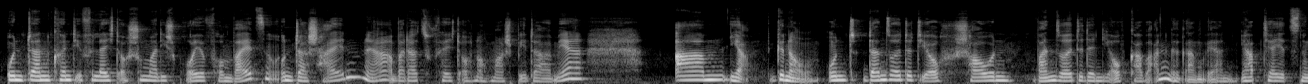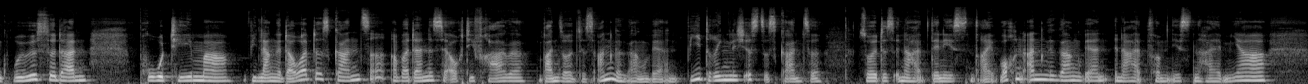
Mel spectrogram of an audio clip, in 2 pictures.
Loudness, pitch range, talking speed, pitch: -20 LUFS, 155-200 Hz, 190 wpm, 175 Hz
